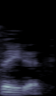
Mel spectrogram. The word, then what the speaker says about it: theta: represented with a Greek letter theta this is pronounced theta it's kind of written like a circle and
